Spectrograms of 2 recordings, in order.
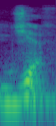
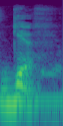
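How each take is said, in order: First: The word begins with a soft J sound. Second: The word begins with a hard G sound. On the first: The speaker calls it right. "pronounced as GIF with a J, like the peanut butter" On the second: The speaker calls it wrong. "I just said it wrong"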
